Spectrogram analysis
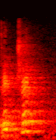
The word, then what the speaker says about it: victory: Perhaps more widespread is victory, though I think I normally say victory.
